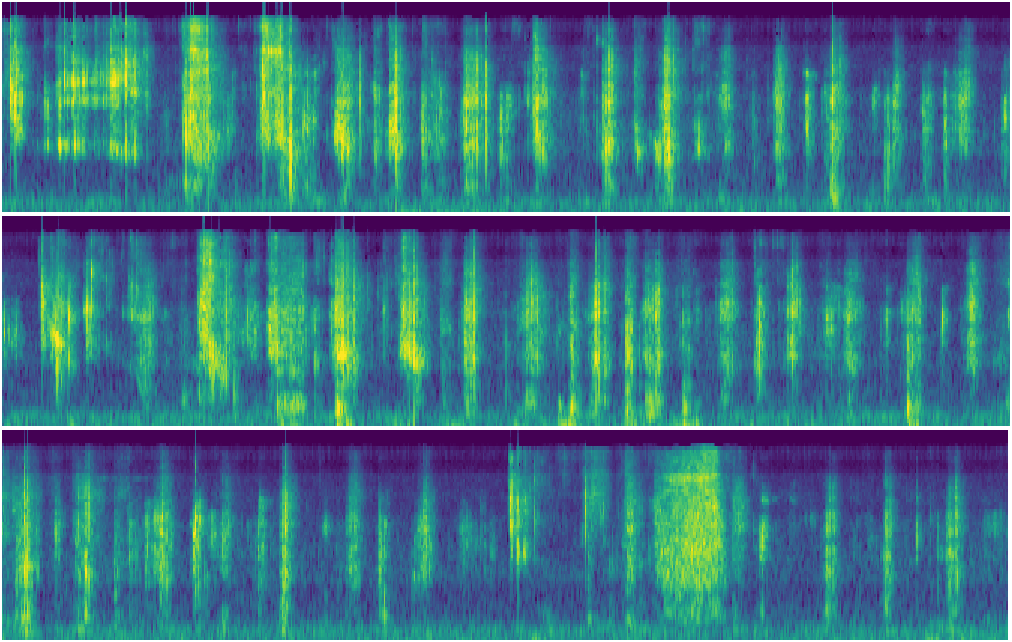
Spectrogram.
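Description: Close-miked crunchy chewing and biting: a dense run of sharp crunches as raw vegetable and crisp food are chewed, with one longer noisy sound near the end.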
